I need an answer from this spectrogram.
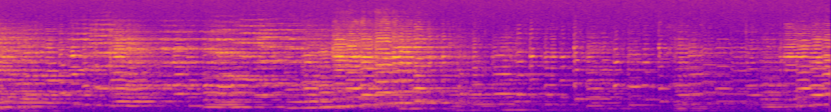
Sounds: String section

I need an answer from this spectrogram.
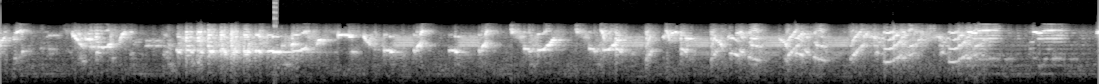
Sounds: Music

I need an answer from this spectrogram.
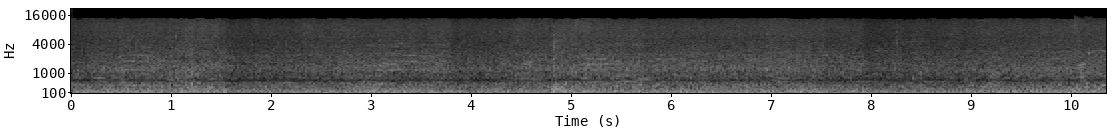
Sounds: missile launch

